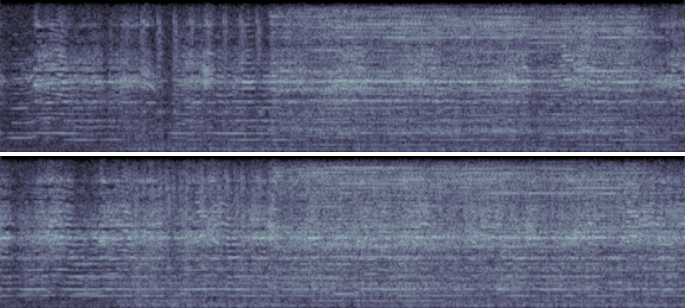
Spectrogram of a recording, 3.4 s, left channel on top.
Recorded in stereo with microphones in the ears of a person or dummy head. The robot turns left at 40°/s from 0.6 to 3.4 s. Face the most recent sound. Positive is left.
turn(degrees=90)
